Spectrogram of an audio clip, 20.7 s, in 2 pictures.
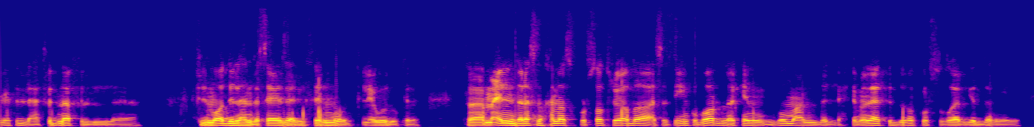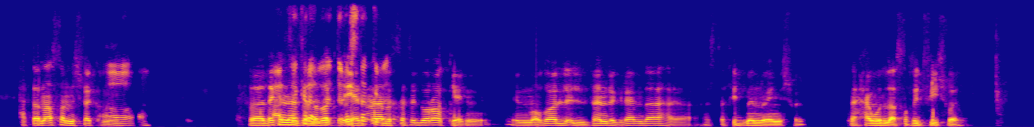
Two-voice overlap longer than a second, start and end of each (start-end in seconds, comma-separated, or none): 13.1-14.2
